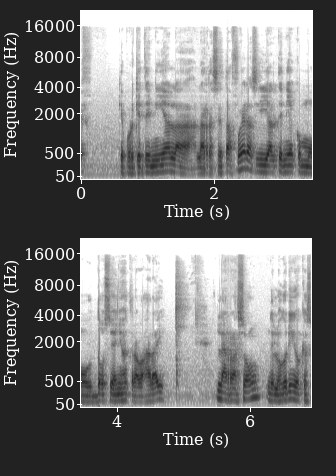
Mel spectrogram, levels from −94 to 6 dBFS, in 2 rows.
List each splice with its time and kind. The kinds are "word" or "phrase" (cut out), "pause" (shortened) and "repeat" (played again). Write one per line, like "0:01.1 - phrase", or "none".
none

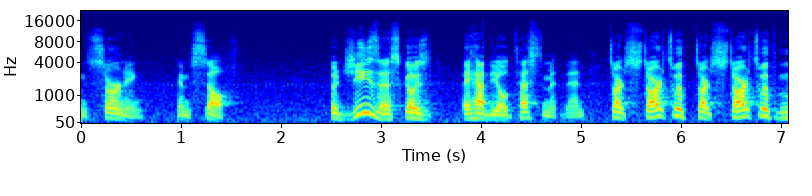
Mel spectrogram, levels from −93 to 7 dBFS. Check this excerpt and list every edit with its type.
0:06.0 - repeat

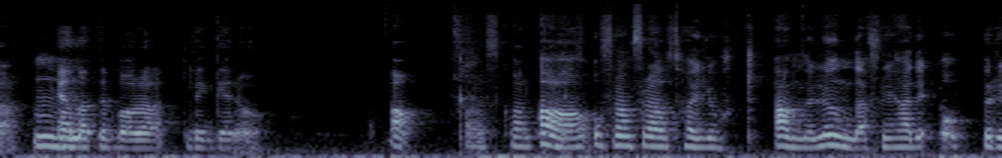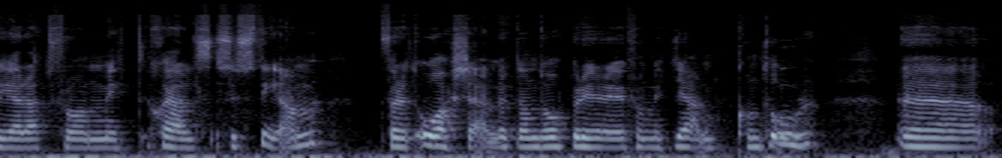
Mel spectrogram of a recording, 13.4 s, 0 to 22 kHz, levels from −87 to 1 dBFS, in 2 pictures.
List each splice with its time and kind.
0:06.3 - word

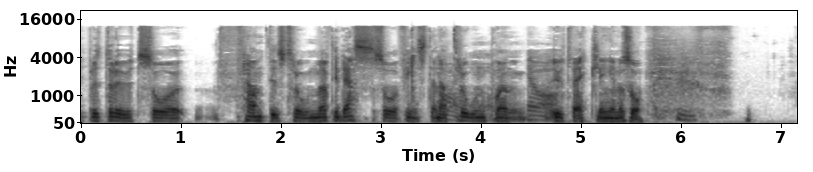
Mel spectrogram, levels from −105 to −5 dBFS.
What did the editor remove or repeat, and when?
0:01.6 - word
0:02.5 - word
0:02.9 - word
0:03.5 - word
0:04.5 - word

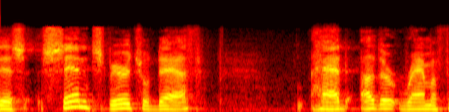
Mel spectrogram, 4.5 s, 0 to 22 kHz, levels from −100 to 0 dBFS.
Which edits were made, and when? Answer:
0:00.9 - word

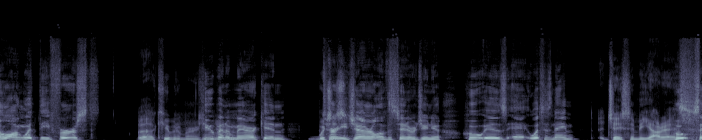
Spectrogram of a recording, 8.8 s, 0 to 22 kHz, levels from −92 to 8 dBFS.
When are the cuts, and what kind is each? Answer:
none

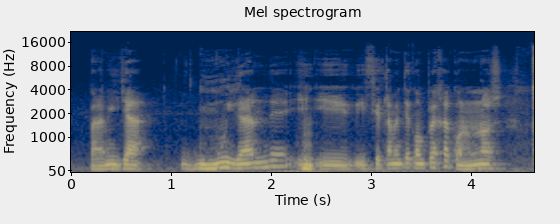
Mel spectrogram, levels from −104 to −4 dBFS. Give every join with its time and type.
none

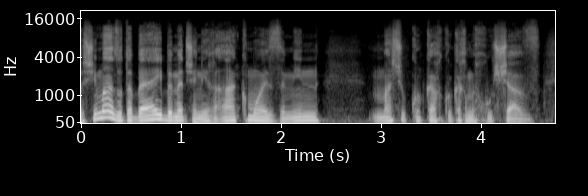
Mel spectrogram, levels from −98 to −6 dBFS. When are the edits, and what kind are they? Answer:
0:01.1 - phrase
0:02.5 - pause

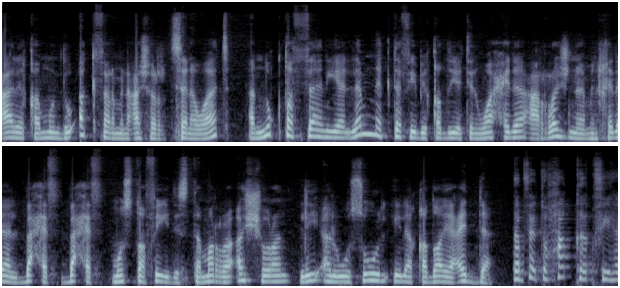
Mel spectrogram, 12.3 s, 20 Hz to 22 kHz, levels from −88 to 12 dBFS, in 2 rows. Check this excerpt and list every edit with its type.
0:06.8 - repeat
0:11.4 - word

